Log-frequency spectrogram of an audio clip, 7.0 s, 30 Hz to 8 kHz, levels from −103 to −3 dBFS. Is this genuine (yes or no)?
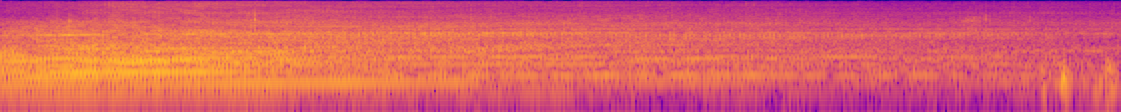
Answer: yes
